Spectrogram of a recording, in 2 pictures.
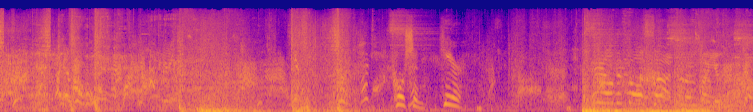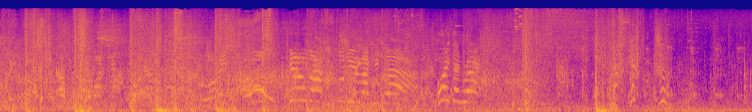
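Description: Blades slash and thud into enemies in quick bursts.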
